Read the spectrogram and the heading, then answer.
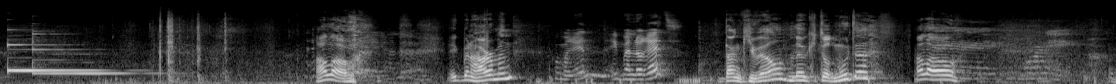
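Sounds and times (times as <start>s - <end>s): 
doorbell chime ringing at an office in Amsterdam: 0.0s - 1.6s
sharp clicks and knocks: 1.5s - 2.5s
speech: 3.2s - 3.8s, 4.5s - 9.7s.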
